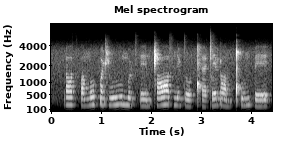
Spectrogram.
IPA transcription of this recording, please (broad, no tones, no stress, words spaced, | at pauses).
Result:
ɽɒːt͡sʼɒŋo k͡pɒɳɕuː muɳt͡sʼeːmǁɒːs ŋiɳtoːǃʰæǀeɖ ɽɒːmǃʰum k͡pe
